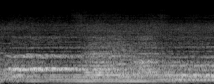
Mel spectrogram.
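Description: Voices singing an anthem together with instrumental accompaniment, in long held notes.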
